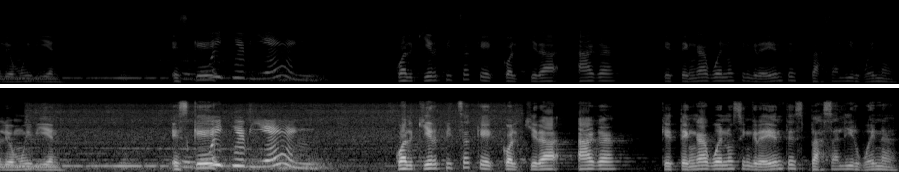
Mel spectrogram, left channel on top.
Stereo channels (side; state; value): left; quieter; 29.8 dB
